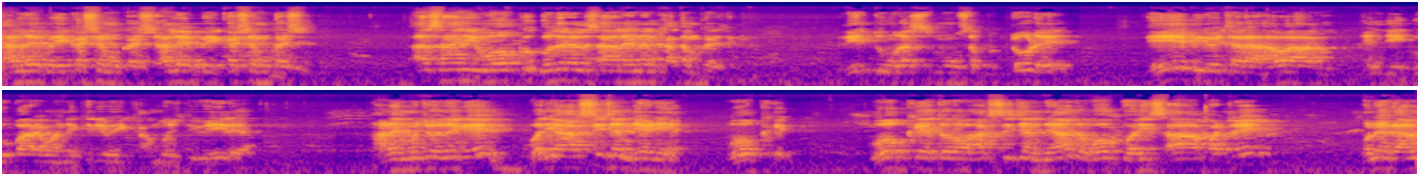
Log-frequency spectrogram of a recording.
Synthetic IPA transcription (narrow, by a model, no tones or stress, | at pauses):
ɦɐlepɐikɐʃəmkɐʃɦɐlepɐikɐʃəmkɐʃ | ɐ̰sãd͡ʑiːʋoːkʰɡʊzɪɾjəlsãːlɪnənɪ̆xɐt̪əmkɐɾesʰɐɡi | ɾiːt̪ũɾɐsmũsɐbʈoːɽe | ɦeːbɪʋeːt͡ɕaːɾaɦɐʋaɪ̃nd͡ʑiɡʊbaːɾemãnɪkɪɾiʋɐixaːmoːʃt̪ʰiʋɐiɾɐɦjaː | ɦa̰ːɽ̃emʊ̃ɪ̃ɲd͡ʑoɪnə̃kʰeːʋɐɾijãːksid͡ʑənɗiəɽ̃iɦaː | ʋɔːkʰːeː | ʋoːkʰːeːt̪oːɾoaːksid͡ʑənɗɪjãt̪ɐʋoːkʋɐɾisaːpɐʈe | ʊnəɡaːl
